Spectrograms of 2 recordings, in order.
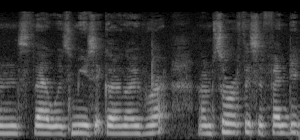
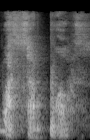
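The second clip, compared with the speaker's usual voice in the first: loud, raised voice, called out. Answering a request to do a PewDiePie impression: PewDiePie impression. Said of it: "it's a good impression".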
